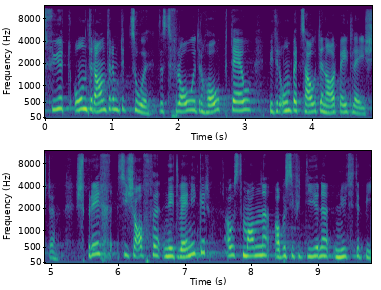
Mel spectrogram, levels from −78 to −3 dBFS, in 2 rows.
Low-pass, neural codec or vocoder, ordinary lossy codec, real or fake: 10.8 kHz; none; Opus, 64 kbps; real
